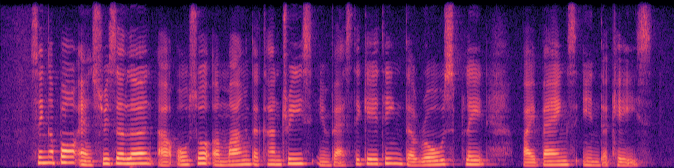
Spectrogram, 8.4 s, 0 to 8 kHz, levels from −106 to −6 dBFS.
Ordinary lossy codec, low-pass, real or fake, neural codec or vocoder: none; none; real; none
